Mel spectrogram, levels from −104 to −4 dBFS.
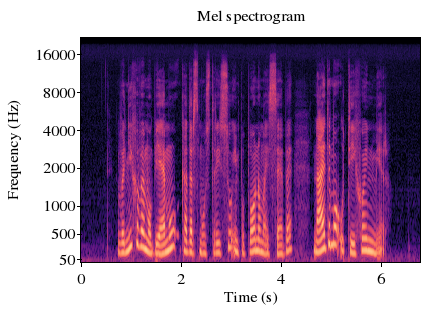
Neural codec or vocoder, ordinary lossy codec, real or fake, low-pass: vocoder, 44.1 kHz, 128 mel bands every 512 samples, BigVGAN v2; none; fake; 19.8 kHz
